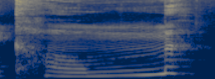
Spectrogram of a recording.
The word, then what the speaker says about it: comb: in the same letter but in the word comb the B is silent in the word Club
